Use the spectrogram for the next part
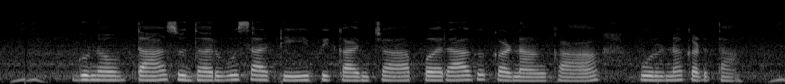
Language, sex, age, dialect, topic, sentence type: Marathi, female, 18-24, Southern Konkan, agriculture, statement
